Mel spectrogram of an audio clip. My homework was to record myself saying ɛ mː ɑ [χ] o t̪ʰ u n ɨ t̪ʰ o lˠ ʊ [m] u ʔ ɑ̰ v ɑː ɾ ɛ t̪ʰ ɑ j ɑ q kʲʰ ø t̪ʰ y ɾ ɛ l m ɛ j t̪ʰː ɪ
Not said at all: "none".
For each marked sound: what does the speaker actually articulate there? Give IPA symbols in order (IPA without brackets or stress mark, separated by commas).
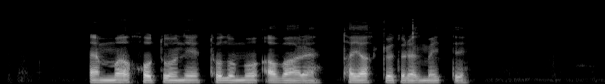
χ, m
